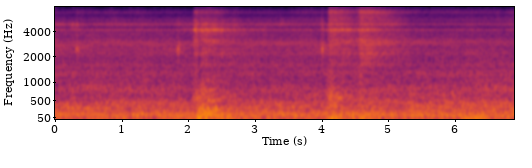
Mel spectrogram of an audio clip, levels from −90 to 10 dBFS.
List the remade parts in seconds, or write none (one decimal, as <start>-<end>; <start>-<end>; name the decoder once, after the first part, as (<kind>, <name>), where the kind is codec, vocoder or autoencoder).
0.0-6.9 (autoencoder, DAC-VAE)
